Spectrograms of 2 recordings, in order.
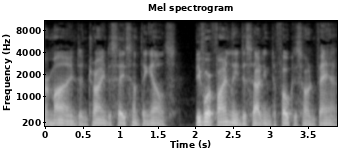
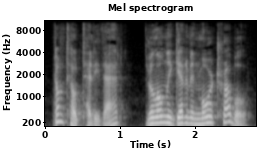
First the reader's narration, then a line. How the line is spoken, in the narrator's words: Mom gasped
